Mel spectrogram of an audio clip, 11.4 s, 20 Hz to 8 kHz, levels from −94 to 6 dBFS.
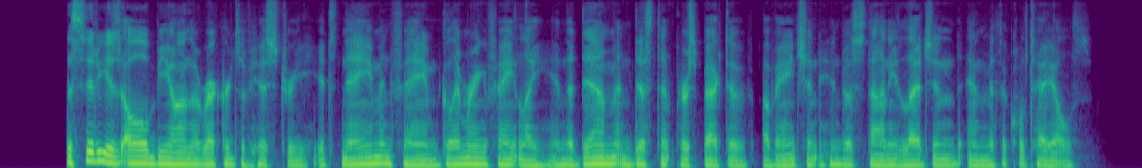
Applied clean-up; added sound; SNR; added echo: none; none; none; none.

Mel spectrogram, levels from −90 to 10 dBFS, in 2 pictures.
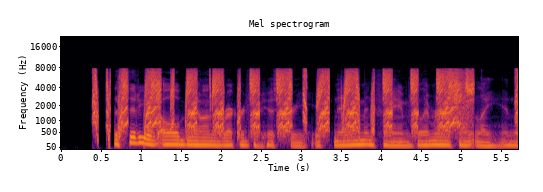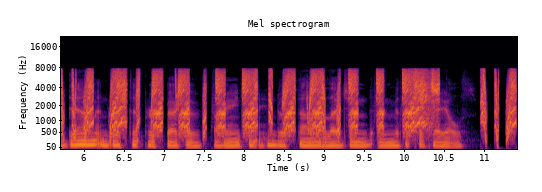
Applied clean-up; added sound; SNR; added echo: none; Scratching (performance technique); -4 dB; none.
